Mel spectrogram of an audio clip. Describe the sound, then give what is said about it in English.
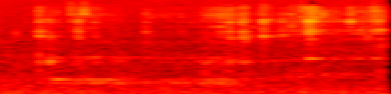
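Fizzy water mixed with Mountain Dew being poured into a glass, with a soft crackling fizz and faint ringing tones rising as it fills. Quiet, with no talking. “Okay, so, I'm having something to drink.”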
